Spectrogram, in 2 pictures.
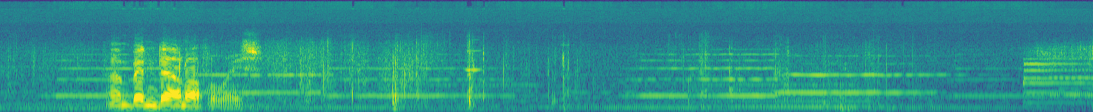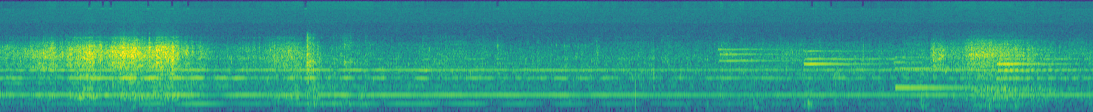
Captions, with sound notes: - I'm beddin' down off aways. (suspenseful orchestral music) (scraping)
